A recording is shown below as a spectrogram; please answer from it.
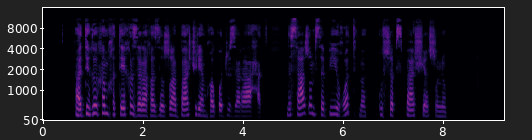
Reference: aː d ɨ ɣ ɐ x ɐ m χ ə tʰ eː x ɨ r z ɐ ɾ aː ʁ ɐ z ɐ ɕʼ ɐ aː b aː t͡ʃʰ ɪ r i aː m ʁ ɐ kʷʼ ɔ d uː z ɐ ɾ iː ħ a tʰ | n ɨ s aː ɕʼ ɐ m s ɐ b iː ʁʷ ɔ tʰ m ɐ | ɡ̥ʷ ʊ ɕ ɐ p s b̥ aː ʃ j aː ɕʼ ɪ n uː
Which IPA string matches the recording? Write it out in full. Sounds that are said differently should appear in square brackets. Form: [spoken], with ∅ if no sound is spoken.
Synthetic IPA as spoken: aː d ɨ ɣ ɐ x ɐ m χ ə tʰ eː x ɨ r z ɐ ɾ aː ʁ ɐ z ɐ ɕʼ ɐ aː b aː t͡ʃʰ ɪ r i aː m ʁ ɐ kʷʼ ɔ d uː z ɐ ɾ [aː] ħ a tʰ | n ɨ s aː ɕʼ ɐ m s ɐ b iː ʁʷ ɔ tʰ m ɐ | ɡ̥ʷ ʊ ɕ ɐ p s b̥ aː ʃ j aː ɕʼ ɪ n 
